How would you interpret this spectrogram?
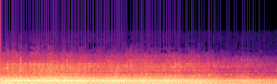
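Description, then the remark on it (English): A giant wheeled drilling machine roars by, a loud, steady mechanical rumble with a low droning hum that eases slightly toward the end. No one speaks. “the enormous driller roars down upon them.”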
